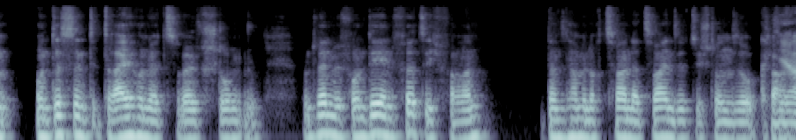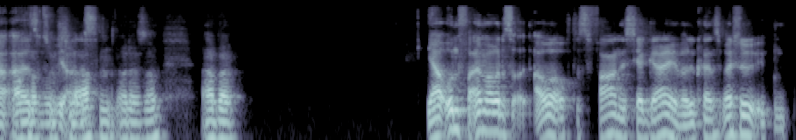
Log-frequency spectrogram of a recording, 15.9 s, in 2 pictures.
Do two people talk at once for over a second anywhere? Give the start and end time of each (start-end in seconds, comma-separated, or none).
7.7-9.0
